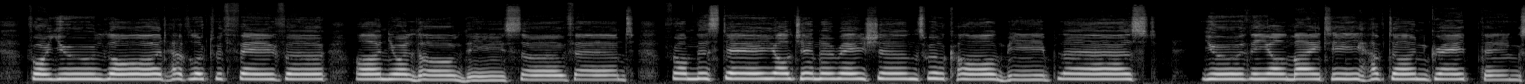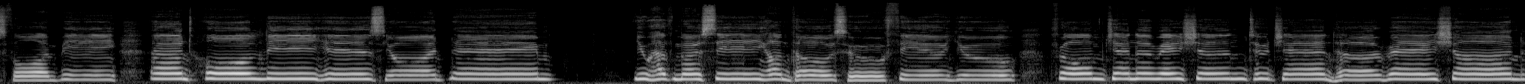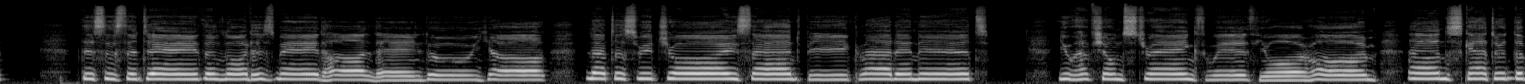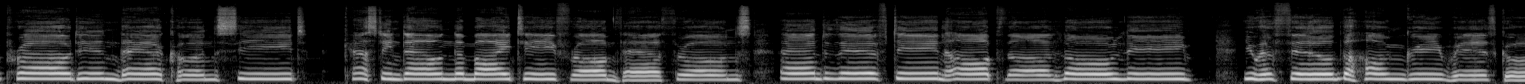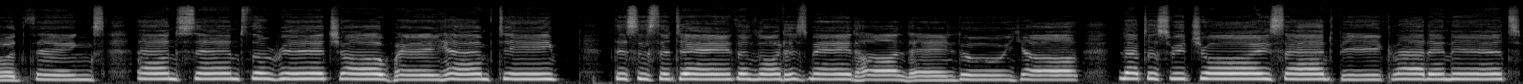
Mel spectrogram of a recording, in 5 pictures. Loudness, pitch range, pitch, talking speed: -18 LUFS, 220-255 Hz, 245 Hz, 95 wpm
